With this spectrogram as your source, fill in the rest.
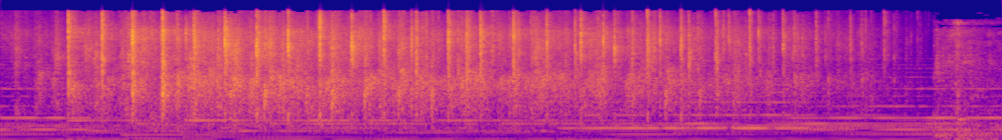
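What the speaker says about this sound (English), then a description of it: "A big round of applause for Dr." An audience at a talk on depression applauds, a dense steady patter of many hands clapping that fades and stops near the end.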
